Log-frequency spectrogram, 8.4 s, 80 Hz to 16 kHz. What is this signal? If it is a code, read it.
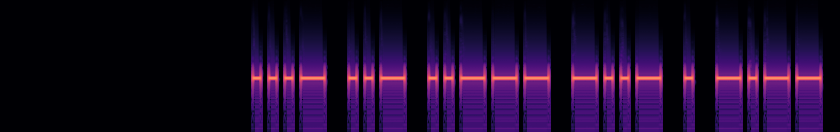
Morse code, heard as a keyed tone, about 16 wpm, 700 Hz. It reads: VU2XEY
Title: DXCC-100 Call Signs - 6 Characters - Repeated 2x - 15wpm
